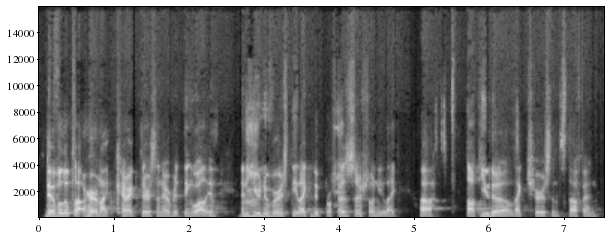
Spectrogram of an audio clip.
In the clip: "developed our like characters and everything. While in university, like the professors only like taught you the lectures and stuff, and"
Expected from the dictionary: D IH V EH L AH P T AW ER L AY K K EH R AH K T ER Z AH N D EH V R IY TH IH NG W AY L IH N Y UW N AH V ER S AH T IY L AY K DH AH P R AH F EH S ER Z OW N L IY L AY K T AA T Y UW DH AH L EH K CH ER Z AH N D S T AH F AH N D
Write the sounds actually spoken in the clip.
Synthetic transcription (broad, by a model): D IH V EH L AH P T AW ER L AY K K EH R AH K T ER S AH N EH V R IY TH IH NG W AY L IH N Y UW N AH V ER S AH T IY L AY K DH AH P R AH F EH S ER S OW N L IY L AY K T AA T Y UW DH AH L EH K CH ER S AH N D S T AH F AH N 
